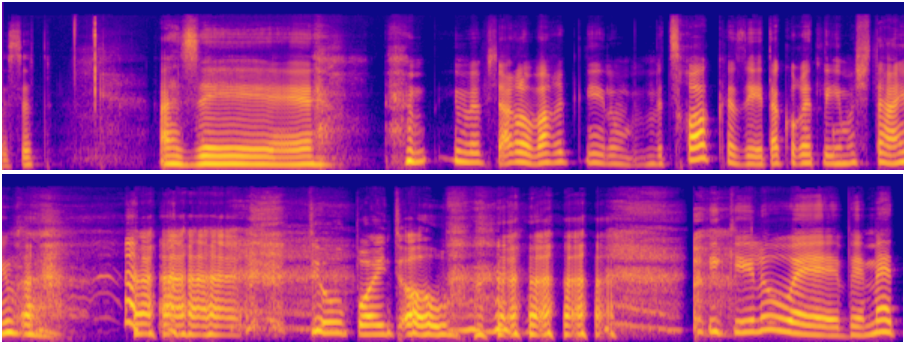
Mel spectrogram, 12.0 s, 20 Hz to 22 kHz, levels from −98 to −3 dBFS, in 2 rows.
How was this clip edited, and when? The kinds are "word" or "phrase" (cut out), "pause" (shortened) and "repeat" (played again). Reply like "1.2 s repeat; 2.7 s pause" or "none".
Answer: none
